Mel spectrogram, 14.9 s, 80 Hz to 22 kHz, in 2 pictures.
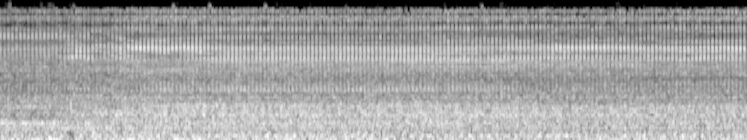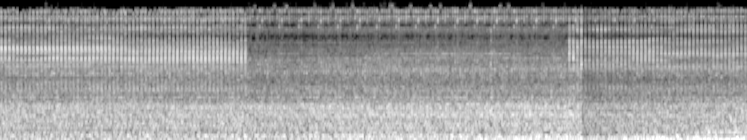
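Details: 2013 Ford F150 FX2 5.0L V8 with codes P2196, P2198 and P1450 and hard starting below a quarter tank: steady idle with quick light ticking three or four a second, from the purge valve; cause suspected, not confirmed.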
